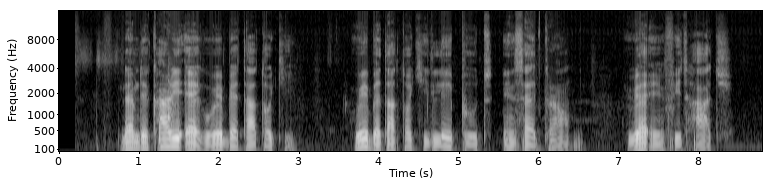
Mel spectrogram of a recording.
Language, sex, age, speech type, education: Nigerian Pidgin, male, 15-29, spontaneous, tertiary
